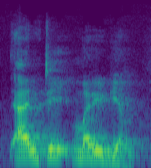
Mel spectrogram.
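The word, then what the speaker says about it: ante meridiem: ये मैंने उच्चारण लिखा है यहाँ पर, एंटी मरीडियम।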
